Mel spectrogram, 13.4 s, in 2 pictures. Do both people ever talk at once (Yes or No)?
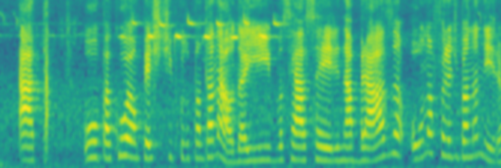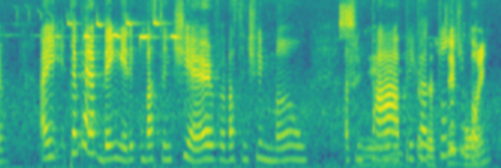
Yes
